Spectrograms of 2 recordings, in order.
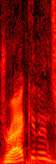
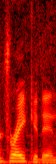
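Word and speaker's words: Dracadin: Yeah, so these Protoss, are they pronounced Drakidins or Drakidins? That's Somebody right. Correct. Drakidin, yeah. Drakidin. Okay, so we have the Drakidins here.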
